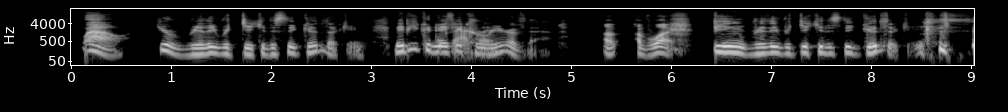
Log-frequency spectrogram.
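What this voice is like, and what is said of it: Imitates another person's voice. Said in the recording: “you do a great impression. The way he does it is just so perfect.”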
